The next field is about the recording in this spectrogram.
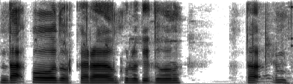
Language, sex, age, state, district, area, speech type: Santali, female, 60+, Jharkhand, Bokaro, rural, spontaneous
